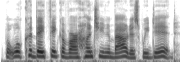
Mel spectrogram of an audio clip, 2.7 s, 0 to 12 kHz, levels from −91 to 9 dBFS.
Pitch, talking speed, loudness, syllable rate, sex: 205 Hz, 265 wpm, -17 LUFS, 5.5 syllables/s, female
